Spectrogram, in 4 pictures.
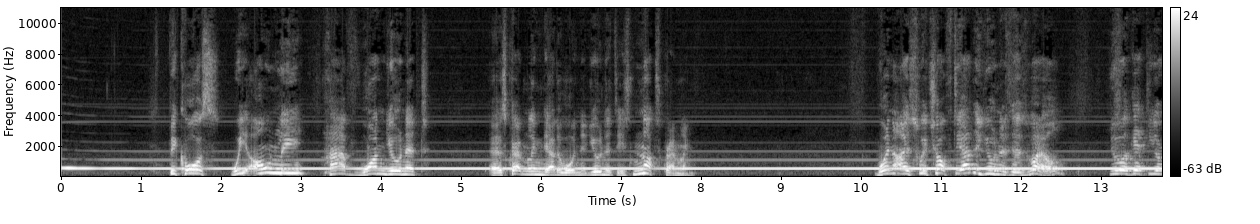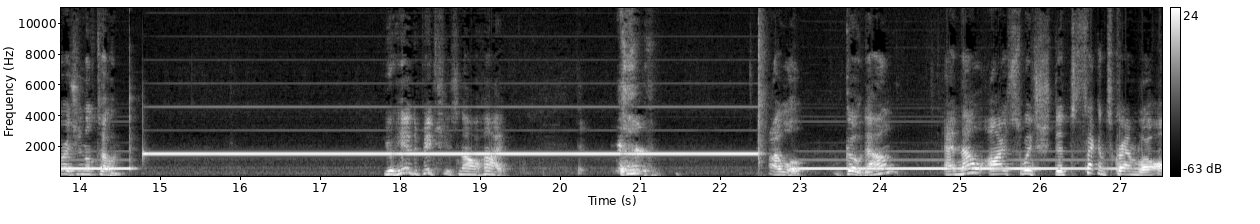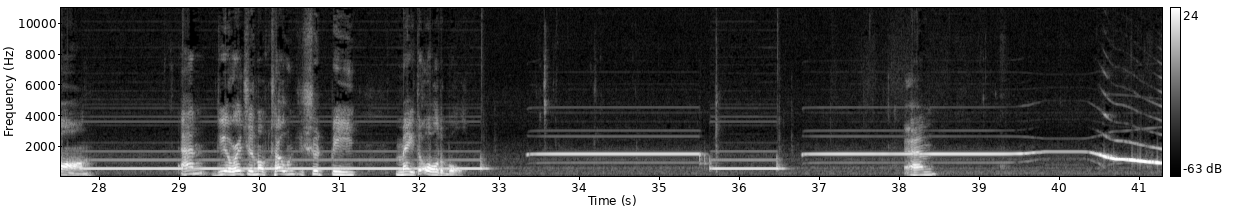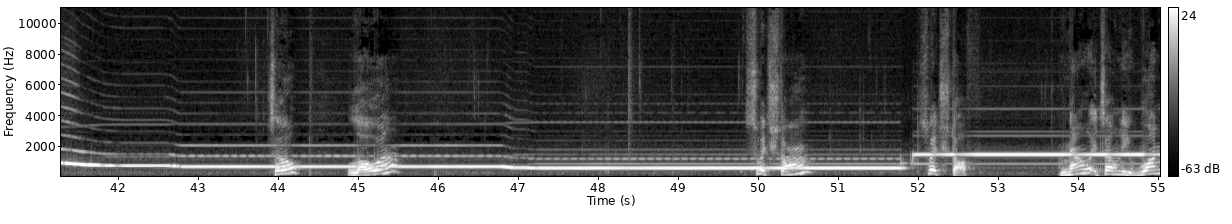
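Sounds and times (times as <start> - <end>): high-pitched sine test tone: 0.0 - 55.0.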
